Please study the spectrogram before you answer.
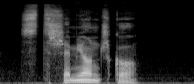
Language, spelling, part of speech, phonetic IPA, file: Polish, strzemiączko, noun, [sṭʃɛ̃ˈmʲjɔ̃n͇t͡ʃkɔ], Pl-strzemiączko.ogg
